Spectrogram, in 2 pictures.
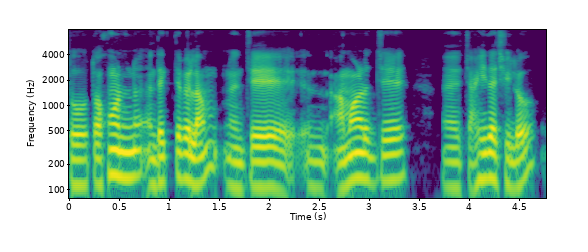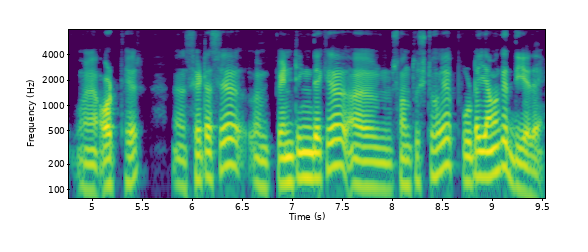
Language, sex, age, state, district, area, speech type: Bengali, male, 18-30, West Bengal, North 24 Parganas, urban, spontaneous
